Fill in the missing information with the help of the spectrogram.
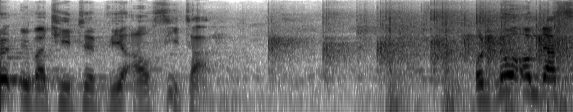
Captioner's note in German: Beifall bei der SPD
